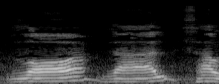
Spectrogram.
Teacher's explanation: তারপর এই 3টে হরফ আমরা জিহ্বার আগা সামনের উপরে দুই দাঁতের আগার সঙ্গে লাগিয়ে ল জাল সা উচ্চারণ করব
